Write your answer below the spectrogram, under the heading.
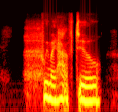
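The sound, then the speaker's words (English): A deep breath in followed by a long exhale during a guided relaxation: a soft airy intake, then a sighing outbreath with a faint voiced, hum-like tone, brief and alone. “And just breathe in and exhale.”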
